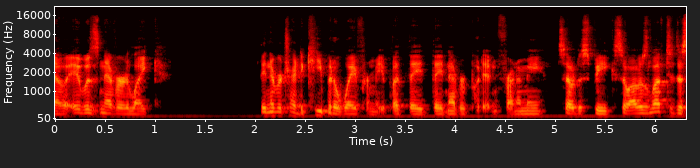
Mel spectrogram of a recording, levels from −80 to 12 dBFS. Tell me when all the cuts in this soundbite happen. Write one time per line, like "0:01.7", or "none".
none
